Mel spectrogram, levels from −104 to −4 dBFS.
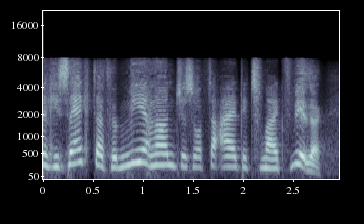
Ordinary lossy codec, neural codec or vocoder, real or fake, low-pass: none; codec, 16 kHz, 0.5 kbps, X-Codec, HuBERT features, trained on general audio; fake; none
